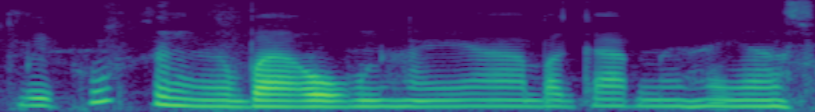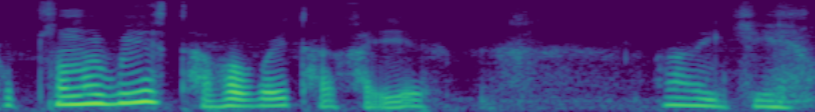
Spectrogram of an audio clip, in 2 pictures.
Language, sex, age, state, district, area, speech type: Bodo, female, 60+, Assam, Kokrajhar, urban, spontaneous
